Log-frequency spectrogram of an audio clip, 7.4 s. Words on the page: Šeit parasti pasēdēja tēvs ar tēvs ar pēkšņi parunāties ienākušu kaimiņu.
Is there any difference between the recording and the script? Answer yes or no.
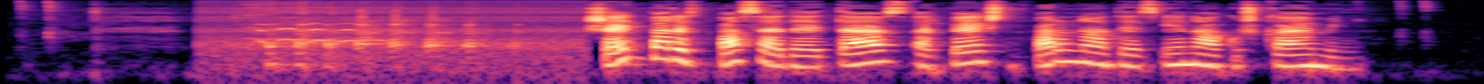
yes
